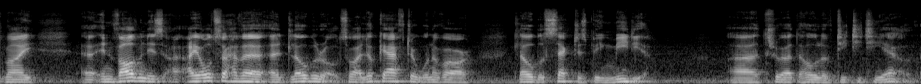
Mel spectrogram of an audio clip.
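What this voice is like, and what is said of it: Irish accent. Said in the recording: “my accent is Irish”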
